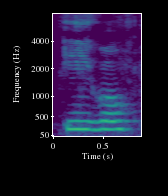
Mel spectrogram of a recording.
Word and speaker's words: Igho: everybody to understand that letter I is pronounced as E. So when you remember that the vowel I in Ędo language is pronounced as E, it allows you to spell and pronounce this as Igho.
